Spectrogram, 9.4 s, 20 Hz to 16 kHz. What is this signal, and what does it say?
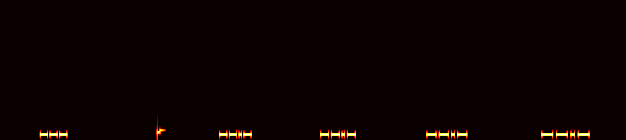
Morse code, heard as a keyed tone, about 30 wpm, spaced as for 7 wpm, 700 Hz. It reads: O QQQQ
